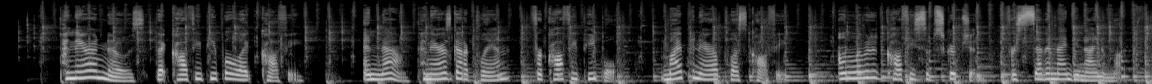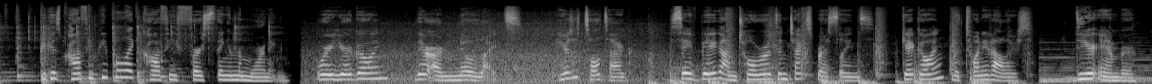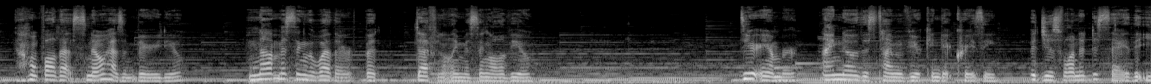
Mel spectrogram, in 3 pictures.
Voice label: vo demo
